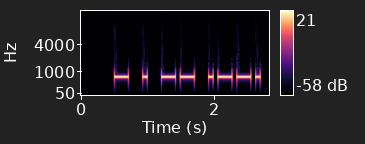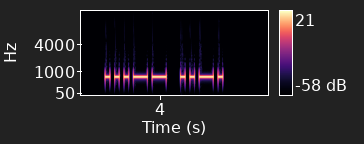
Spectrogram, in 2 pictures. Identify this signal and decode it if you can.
Morse code, heard as a keyed tone, about 17 wpm, 700 Hz. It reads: TEMP 3F
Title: K1USN SST QSO Practice 17wpm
